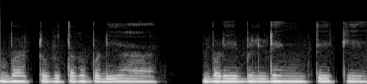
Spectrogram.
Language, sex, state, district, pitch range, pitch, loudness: Garhwali, male, Uttarakhand, Uttarkashi, 130-135 Hz, 135 Hz, -13 LUFS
